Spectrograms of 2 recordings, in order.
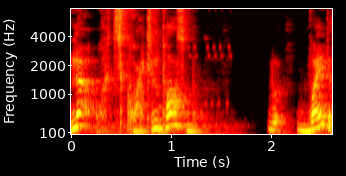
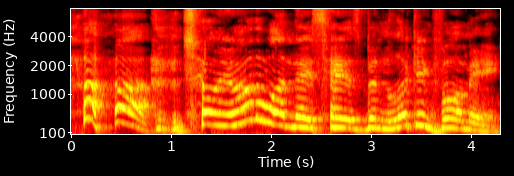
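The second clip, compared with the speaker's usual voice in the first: put-on loud, pitched-up, jolly old man voice with chuckles; 6 semitones higher, 5 dB louder than usual. Voicing a character because someone asked, in a jolly old man voice. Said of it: "make him talk like a jolly old man".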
